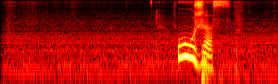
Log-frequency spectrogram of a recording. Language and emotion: Russian, angry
